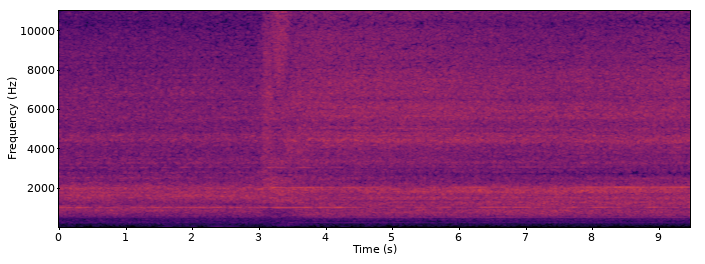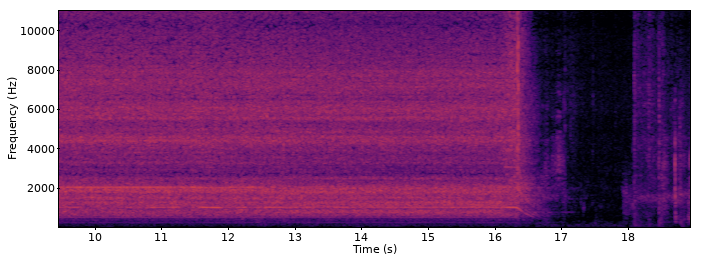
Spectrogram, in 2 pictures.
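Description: A heat gun or hair dryer blows steadily on the back of an iPad Air 2 during a cracked screen repair, a loud continuous close whooshing hum for about sixteen seconds before it switches off.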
